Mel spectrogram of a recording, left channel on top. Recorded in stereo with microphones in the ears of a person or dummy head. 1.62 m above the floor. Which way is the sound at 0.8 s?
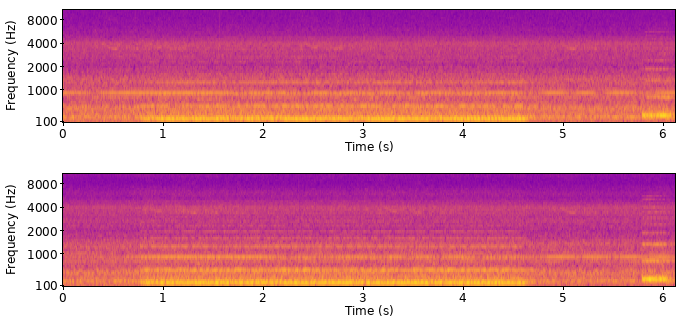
55° right (ahead or behind).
